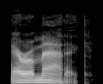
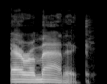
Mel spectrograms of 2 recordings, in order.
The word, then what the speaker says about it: aromatic: as a noun next we had an adjective aromatic aromatic and please focus on the pronunciation here Aroma as a noun aromatic this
